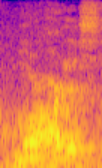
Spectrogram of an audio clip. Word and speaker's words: Amor Artis: more artists which i just learned how to pronounce that properly more artists in uh in fort mill south carolina and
